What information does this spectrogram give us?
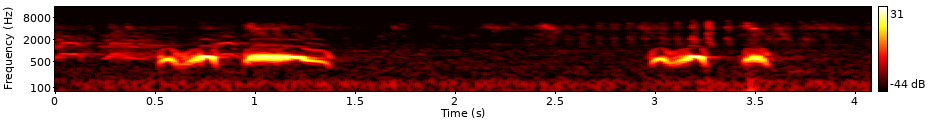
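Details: Spotted dove cooing twice: a full phrase of a wavering note and a long mellow coo, then, about two seconds later, a second phrase ending in a shorter coo with a faint click.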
